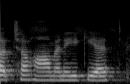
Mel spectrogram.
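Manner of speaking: a quiet, lightly voiced child thinking; child's inner thought. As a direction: murmur it like a child admitting a thing to himself. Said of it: "उसे लगेगा".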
